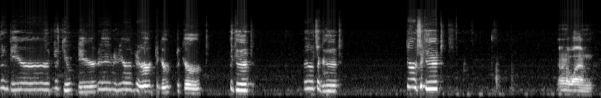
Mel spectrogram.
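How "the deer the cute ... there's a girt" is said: put-on mock-Swedish voice, much higher and faster. Speaker catches themselves slipping into a Swedish Chef impression. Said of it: "doing a Swedish Chef impression".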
